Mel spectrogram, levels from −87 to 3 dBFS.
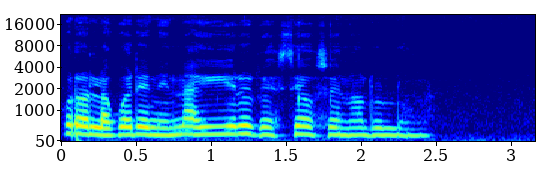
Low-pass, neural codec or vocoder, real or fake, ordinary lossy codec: none; vocoder, 44.1 kHz, 128 mel bands every 256 samples, BigVGAN v2; fake; none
